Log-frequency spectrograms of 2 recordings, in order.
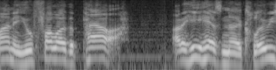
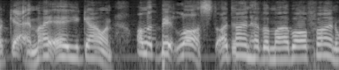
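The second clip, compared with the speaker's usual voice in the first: lightly voiced chatty stranger, higher; a touch of put-on friendliness; friendly stranger; 6 semitones higher than usual. British agent plays a lost tourist, mock friendly.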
